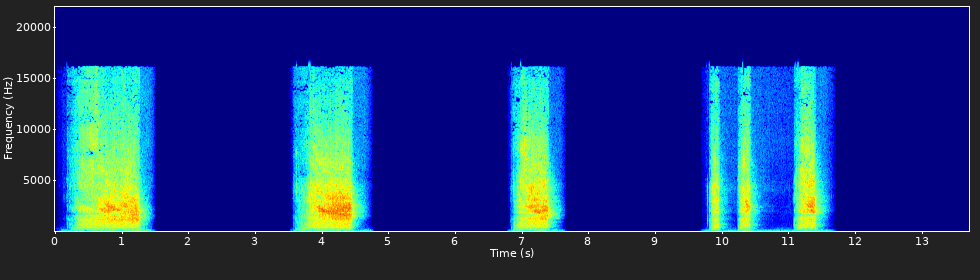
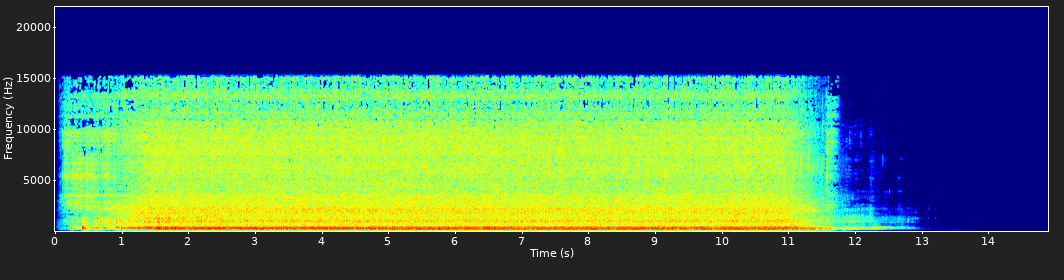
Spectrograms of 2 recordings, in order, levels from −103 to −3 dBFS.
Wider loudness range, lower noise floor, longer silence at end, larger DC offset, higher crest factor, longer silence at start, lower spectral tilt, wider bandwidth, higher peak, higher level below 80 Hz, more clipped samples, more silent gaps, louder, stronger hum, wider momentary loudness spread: about the same, 7 LU vs 6 LU; second, -62 dBFS vs under -90 dBFS; second, 2.2 s vs 2.5 s; neither; first, 24 dB vs 16 dB; about the same, 0.25 s vs 0.15 s; second, 1.5 dB/octave vs -2 dB/octave; about the same, 16.5 kHz vs 15.5 kHz; about the same, -6 dBFS vs -4 dBFS; second, -74 dBFS vs -68 dBFS; neither; first, 1.53-3.52 s, 4.79-6.78 s, 7.68-9.68 s vs none; second, -23 LUFS vs -20 LUFS; neither; first, 19 LU vs 7 LU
